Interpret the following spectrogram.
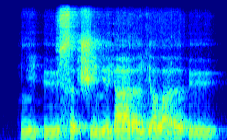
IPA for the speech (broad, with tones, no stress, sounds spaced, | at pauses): l i˨˩˦ ʔ yː˨˦ s ə˨˦ ʔ ʃ i˥˩ lʲ ɐ˨˦ j aː˥˧ ɾ ɐ˨˩˦ ʎ ɐ˨˦ lˠ a˨˩˦ ɾ ə˨˩˦ ʔ y˥˧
